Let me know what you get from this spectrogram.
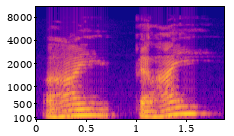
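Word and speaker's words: Vailahi: It's Sion Valhai, that's how you pronounce his last name, also known as Barbarian.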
